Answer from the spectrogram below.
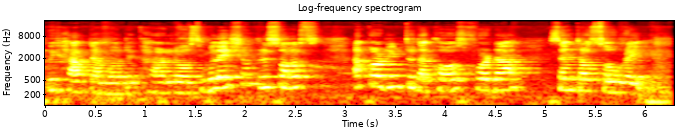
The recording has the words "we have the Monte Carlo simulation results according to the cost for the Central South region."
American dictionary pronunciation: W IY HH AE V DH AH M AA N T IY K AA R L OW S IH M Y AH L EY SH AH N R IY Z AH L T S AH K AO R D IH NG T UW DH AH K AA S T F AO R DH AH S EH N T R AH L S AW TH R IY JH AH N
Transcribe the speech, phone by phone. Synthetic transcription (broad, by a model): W IY HH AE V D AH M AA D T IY K AA R L OW S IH M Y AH L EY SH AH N R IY S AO T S AH K AO R D IH NG T UW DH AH K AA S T F AO R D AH S EH N T R AH L S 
